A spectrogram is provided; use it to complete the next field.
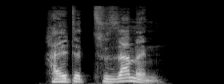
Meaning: inflection of zusammenhalten: 1. second-person plural present 2. second-person plural subjunctive I 3. plural imperative
- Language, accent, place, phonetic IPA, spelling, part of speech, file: German, Germany, Berlin, [ˌhaltət t͡suˈzamən], haltet zusammen, verb, De-haltet zusammen.ogg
